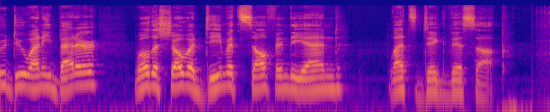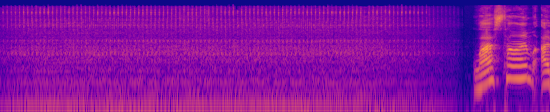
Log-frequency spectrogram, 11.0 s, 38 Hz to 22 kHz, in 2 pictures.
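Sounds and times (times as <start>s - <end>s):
motor running steadily: 5.4s - 10.1s.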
